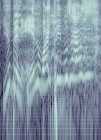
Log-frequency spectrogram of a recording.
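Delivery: high, slow, drawn-out question; incredulous mom. Retold or imitated. Mom's disbelief, acted.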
